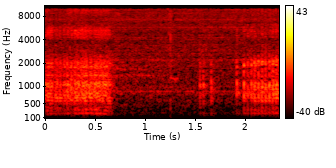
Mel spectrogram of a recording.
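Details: An aggressive Chihuahua guards pancakes with a rough, pulsing growl lasting about half a second, then a pause with faint clicks before another growl starts up.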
